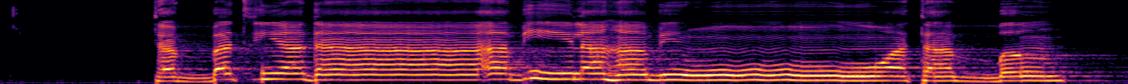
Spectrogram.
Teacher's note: وتب با جو ہے، وتب تا کو با میں ملائیں گے اور با پر جزم آ جائے گی۔ تو یہاں قلقلہ ہوگا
